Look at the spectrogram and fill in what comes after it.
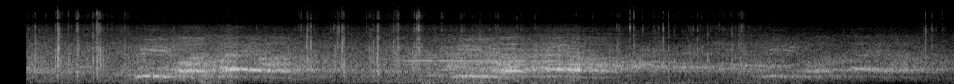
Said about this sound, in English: There's the chant that Kenny played here. Kenny, how cool is that for Sens fans to be able to do that, to create that kind of atmosphere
